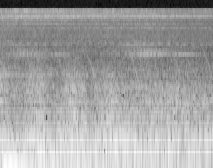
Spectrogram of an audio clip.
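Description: Soundtrack sound design: a deep low boom right at the start that dies away into a steady low rumble under a held low drone.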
